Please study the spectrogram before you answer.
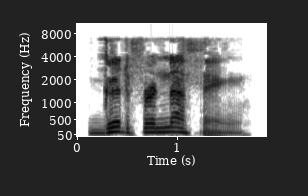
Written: goodfornothing

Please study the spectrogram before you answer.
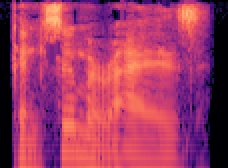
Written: consumerization

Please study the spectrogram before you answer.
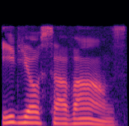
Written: idiot savants

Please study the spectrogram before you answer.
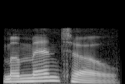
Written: memento

